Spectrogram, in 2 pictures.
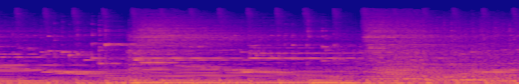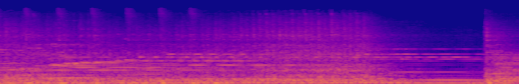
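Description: Live instrumental progressive rock band playing an intricate passage: marimba, electric guitars, keyboards and drum kit together, with mallet notes prominent over a heavy bass line. Near the end the cymbals drop out.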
